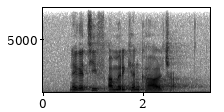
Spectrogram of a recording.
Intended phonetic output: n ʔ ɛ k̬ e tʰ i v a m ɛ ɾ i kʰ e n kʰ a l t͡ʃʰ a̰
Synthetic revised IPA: n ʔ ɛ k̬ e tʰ i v a m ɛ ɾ i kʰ a n kʰ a l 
